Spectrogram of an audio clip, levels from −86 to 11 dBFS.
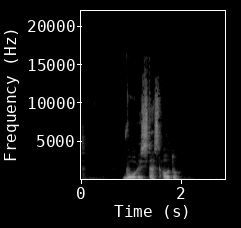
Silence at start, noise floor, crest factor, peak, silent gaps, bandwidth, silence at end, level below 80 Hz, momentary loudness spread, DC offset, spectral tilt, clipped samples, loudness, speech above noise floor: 0.85 s; -86 dBFS; 20 dB; -16 dBFS; none; 16 kHz; 0.95 s; -56 dBFS; 11 LU; under 0.1%; -4.5 dB/octave; under 0.1%; -32 LUFS; 54 dB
